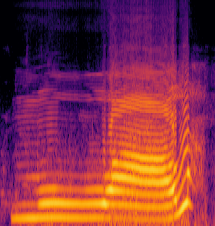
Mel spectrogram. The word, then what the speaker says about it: moelle: C'est comment on le prononce, moelle. Alors, c'est comme moelle.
